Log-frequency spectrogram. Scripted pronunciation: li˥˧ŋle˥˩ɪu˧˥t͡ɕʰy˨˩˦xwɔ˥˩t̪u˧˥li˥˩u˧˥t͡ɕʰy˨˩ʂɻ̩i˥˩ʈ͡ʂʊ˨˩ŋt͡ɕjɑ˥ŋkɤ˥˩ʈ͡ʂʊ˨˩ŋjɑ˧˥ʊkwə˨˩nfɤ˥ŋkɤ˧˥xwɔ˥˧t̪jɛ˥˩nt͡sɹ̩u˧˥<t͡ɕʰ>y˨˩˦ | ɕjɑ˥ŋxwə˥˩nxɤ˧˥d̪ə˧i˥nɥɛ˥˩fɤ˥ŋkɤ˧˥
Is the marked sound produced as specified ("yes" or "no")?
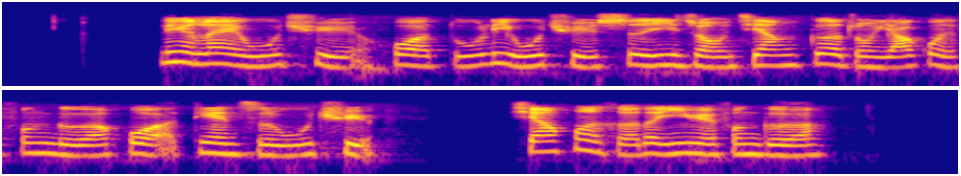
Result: yes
